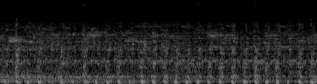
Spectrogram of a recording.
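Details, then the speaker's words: Newly bought Honda Vario scooter at idle: a rough, uneven rattle from the CVT that grows louder when the wheel is held, rises with a little throttle and disappears when riding; the clutch drags because its retaining clip is missing. "Ini seharusnya normalnya itu motor saat stasioner itu tidak begini ya teman-teman dan ketika saya lepas ini dia mulai timbul ada suara"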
